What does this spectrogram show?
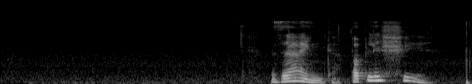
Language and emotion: Russian, positive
